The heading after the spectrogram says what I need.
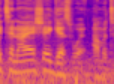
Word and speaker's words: Tinayeshe: It's 4 syllables. Kennedy is 3. Tinayeshe is 4. It's just 1 extra syllable.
